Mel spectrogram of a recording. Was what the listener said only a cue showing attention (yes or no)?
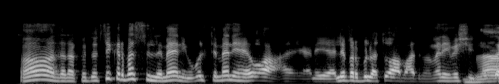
yes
